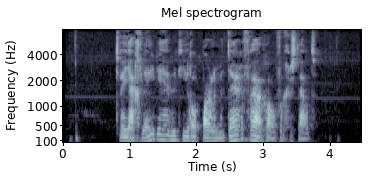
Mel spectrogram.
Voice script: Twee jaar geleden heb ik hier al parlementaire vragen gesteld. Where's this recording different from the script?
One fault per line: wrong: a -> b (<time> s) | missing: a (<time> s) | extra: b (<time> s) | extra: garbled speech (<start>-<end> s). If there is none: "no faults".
extra: over (3.1 s)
